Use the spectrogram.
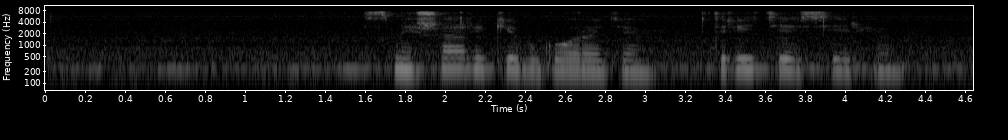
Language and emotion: Russian, neutral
